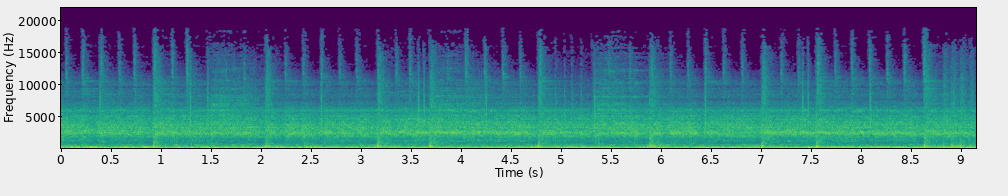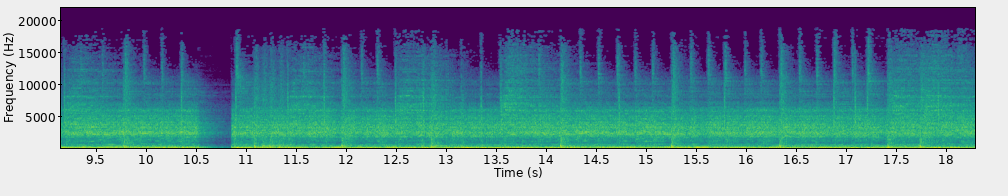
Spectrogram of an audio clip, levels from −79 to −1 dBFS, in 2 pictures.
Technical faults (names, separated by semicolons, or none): none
